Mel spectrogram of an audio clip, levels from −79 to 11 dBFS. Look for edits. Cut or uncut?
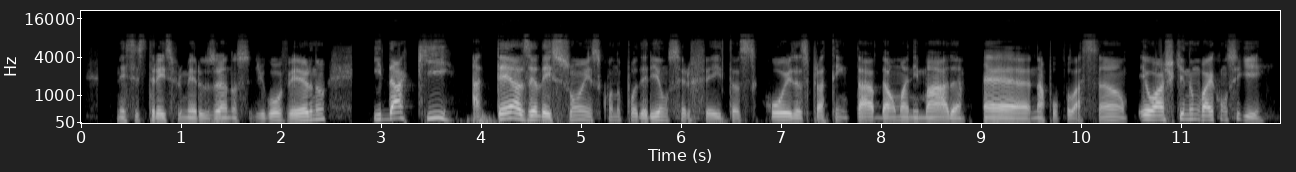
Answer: cut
